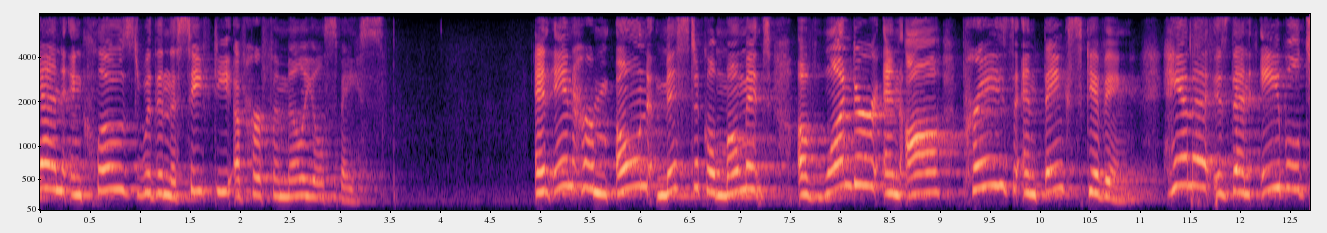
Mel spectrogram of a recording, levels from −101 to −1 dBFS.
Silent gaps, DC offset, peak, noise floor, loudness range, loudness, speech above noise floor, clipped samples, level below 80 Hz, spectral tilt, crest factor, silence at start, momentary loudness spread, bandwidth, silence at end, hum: none; under 0.1%; -8 dBFS; -66 dBFS; 7 LU; -25 LUFS; 41 dB; under 0.1%; -90 dBFS; -3 dB/octave; 18 dB; 0 s; 9 LU; 7.6 kHz; 0 s; none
